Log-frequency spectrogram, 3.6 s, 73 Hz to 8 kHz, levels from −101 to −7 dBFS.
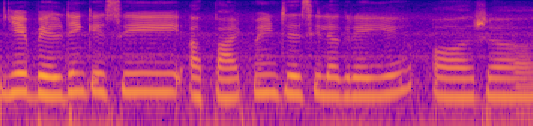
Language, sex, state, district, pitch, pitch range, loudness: Hindi, female, Uttar Pradesh, Hamirpur, 240 Hz, 225-260 Hz, -36 LUFS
